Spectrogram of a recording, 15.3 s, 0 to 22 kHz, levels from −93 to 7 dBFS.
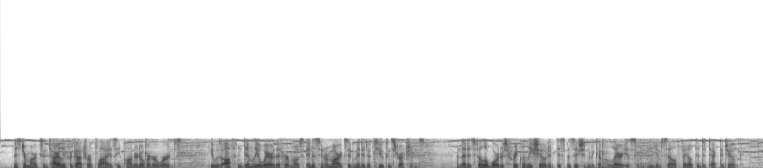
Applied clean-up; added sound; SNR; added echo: none; Squeak; 17 dB; none.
